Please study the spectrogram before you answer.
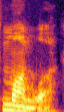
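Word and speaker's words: manhwa: this by the way it's not manga like in South Korea it's manwa they it's the letters are it's spelled differently but we'll see I'm looking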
